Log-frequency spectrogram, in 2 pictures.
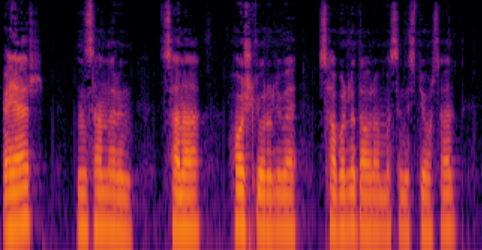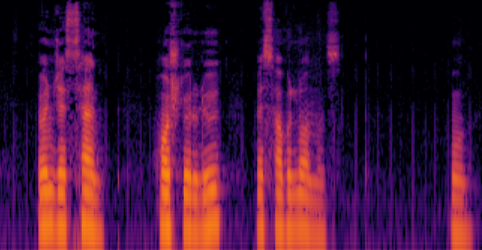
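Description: Slow, measured male storyteller. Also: fairly high pitch, little pitch movement, a little mellow. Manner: slow, measured storytelling with raised, called-out quoted lines. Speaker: narrator. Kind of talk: scripted narration of a religious story.

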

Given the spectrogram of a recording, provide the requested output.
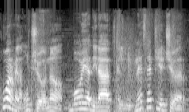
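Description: A man giving live gameplay commentary as a streamer, animated, taunting his opponent and dropping in English phrases. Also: on the high side, a little slow, soft background music.

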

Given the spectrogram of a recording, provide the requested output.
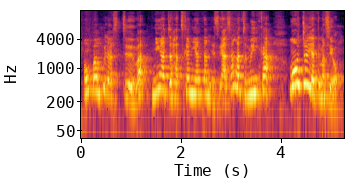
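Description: In an echoey bare room, a middle-aged woman leads a stretching livestream, encouraging and playful with frequent laughing exclamations. She talks fast in a high, effusive voice that swings widely in pitch.

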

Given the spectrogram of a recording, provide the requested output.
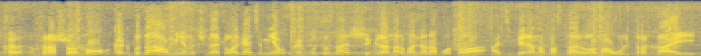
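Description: A young man with a slightly high voice chats casually while gaming. He rambles, jokes and repeats words, with music clearly playing behind him. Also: fast. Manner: rambling, joking, repeats himself. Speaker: gamer in co-op let's play.

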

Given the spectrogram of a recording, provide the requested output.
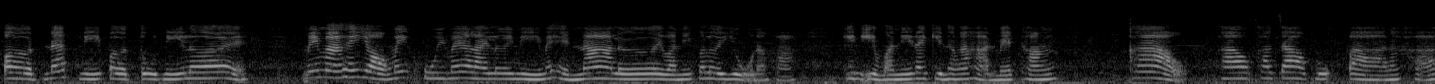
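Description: A woman's voice: high voice, fairly even intonation, moderate pace, a little hiss or hum, rough recording. A woman chatting casually and playfully, coaxing a cat with short repeated phrases. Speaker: cat vlogger talking to a stray cat and viewers. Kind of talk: casual pet chat, cooing questions to a cat.

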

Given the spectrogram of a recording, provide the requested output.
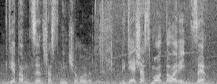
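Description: A man in his thirties doing casual live game commentary, joking and swearing as he reacts out loud. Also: fairly high pitch, big pitch swings, moderate pace, background noise. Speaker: game streamer. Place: indoor room, streaming setup. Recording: music and game sounds behind. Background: game music and effects.

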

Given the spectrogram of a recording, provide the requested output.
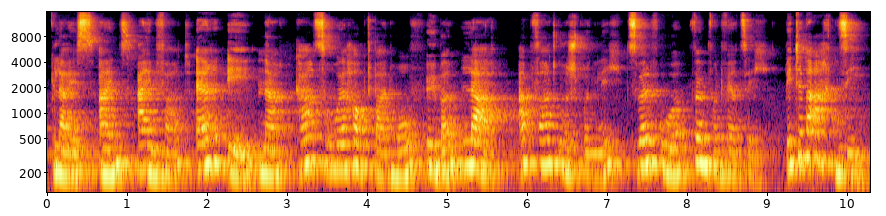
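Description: A woman reading flat, scripted railway platform announcements in measured, separate phrases as a station announcer. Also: medium pitch, a little hiss or hum, poor audio.

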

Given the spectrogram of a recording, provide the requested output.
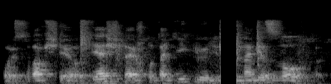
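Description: A man's voice: low-pitched, fairly quick. A man chatting casually to viewers and reading messages aloud, blunt and given to swearing. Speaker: promoter of an online investment project. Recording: roomy, distant mic, light background noise.

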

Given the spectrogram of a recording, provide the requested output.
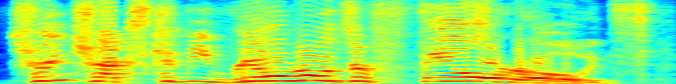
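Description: Woman putting on shrill teasing freight trucks. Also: very animated, slow, heavily acted. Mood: teasing, rowdy. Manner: high, shouty, sing-song taunting. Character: mischievous giggling freight trucks, rowdy and teasing.

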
